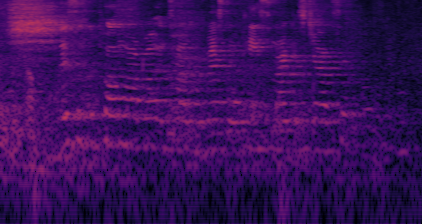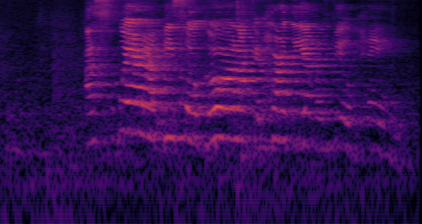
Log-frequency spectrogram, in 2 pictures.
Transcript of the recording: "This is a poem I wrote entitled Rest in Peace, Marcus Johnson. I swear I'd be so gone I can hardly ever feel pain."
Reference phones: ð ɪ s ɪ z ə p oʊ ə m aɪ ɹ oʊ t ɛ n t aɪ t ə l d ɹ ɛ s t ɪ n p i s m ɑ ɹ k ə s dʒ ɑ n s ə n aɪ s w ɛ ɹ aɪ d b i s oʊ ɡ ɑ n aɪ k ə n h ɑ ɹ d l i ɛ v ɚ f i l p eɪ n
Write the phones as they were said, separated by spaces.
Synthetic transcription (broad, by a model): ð ɪ s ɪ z ə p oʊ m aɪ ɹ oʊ ɛ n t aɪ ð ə ɹ ɛ s t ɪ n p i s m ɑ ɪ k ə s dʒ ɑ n s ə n aɪ s w ɛ ɹ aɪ b i s oʊ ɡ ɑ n aɪ k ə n h ɑ ɹ d l i ɛ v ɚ f i l p eɪ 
